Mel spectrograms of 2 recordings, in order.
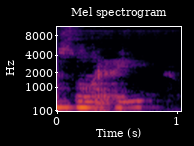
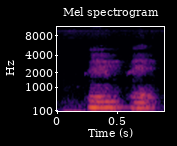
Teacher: vokal E adalah vokal sedang depan. Vokal E mempunyai 2 alofon, yaitu E dan E.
